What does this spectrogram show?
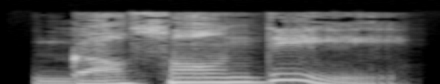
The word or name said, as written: Gassendi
